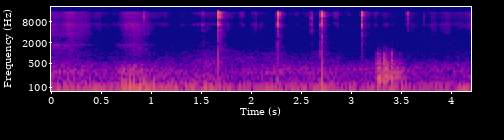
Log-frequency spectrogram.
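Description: A small carabiner and screwdriver being handled, with four or five sharp little metal clicks about half a second apart.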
